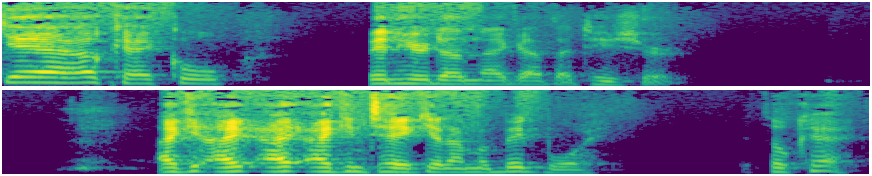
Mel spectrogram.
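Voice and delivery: soft, casual, unbothered; relaxed God. Acted. God answers a complaint casually and softly. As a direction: shrug it off gently.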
